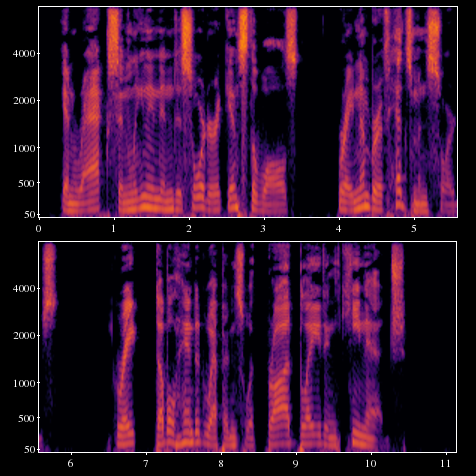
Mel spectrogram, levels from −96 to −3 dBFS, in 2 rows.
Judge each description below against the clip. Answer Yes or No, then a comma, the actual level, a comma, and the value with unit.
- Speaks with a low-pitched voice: Yes, low, 120 Hz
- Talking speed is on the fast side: No, slow, 135 wpm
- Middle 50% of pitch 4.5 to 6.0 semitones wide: No, average, 4.0 semitones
